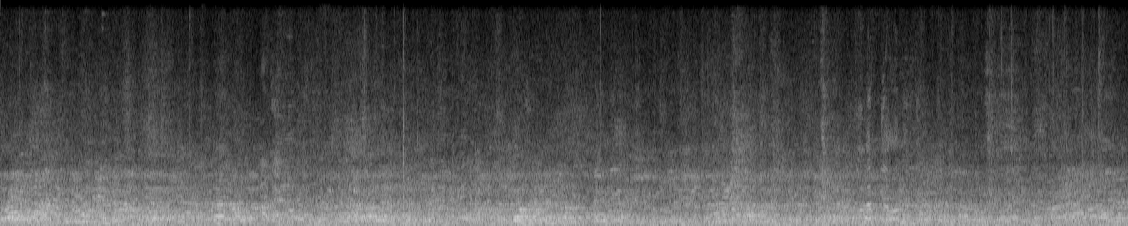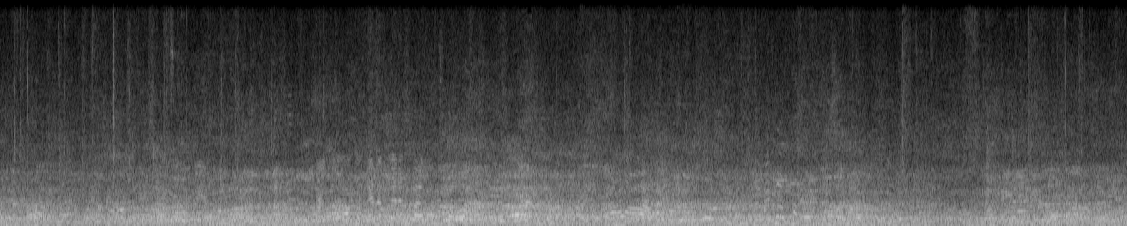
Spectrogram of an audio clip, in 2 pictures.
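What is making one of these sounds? Playing cards slap softly onto a mat.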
